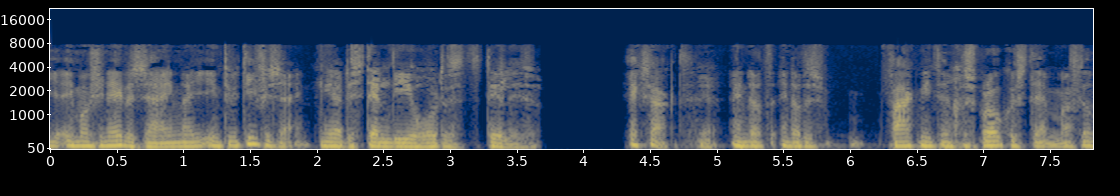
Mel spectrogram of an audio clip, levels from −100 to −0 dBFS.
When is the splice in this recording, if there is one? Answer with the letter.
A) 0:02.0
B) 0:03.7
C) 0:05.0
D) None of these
D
